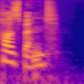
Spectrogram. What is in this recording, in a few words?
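"husband", US English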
